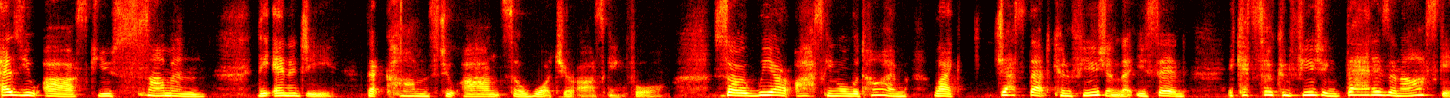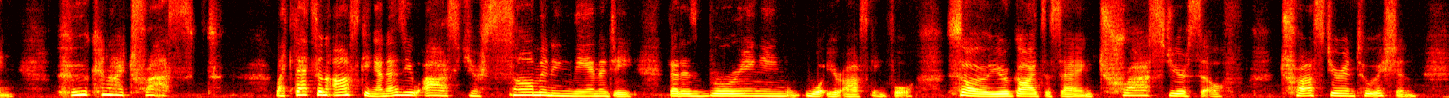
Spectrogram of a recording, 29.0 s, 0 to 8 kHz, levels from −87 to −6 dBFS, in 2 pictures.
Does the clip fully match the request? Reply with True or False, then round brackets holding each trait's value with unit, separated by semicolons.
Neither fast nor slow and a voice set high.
True (145 wpm; 210 Hz)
